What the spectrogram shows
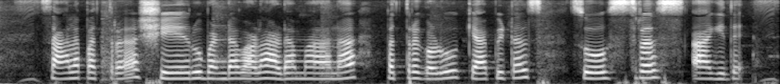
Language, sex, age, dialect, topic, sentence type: Kannada, female, 25-30, Mysore Kannada, banking, statement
